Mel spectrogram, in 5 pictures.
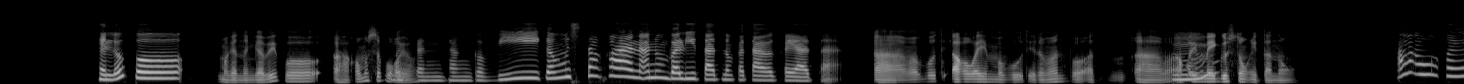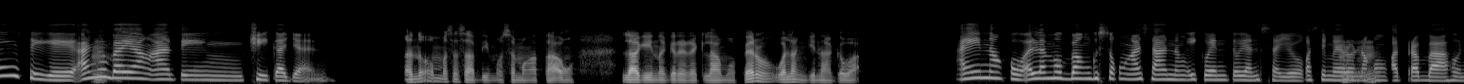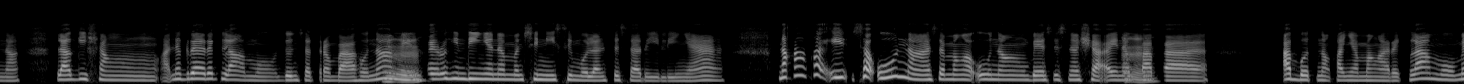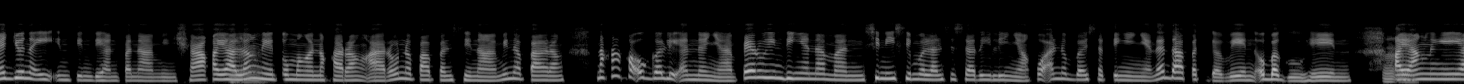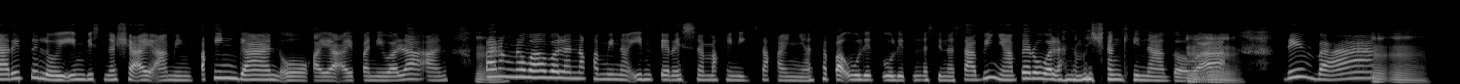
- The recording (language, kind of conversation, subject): Filipino, unstructured, Ano ang masasabi mo tungkol sa mga taong laging nagrereklamo pero walang ginagawa?
- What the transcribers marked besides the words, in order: tapping; other background noise; laughing while speaking: "naman siyang"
